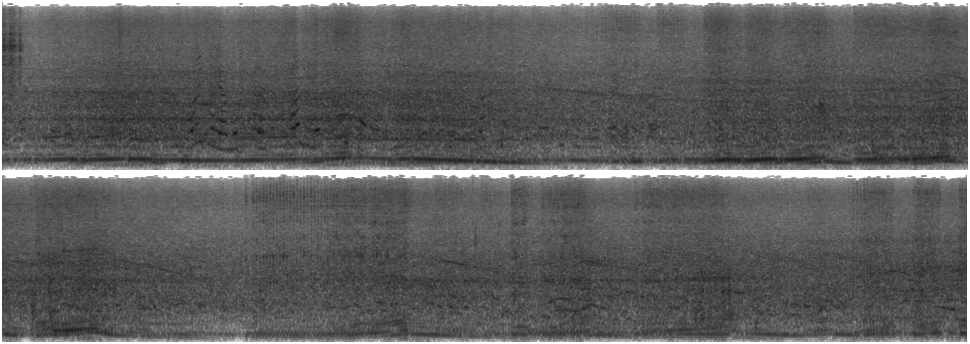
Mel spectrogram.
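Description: A shallow stream rushes over rocks.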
